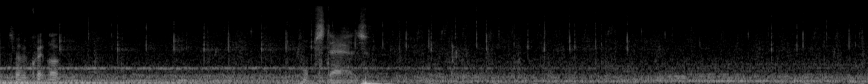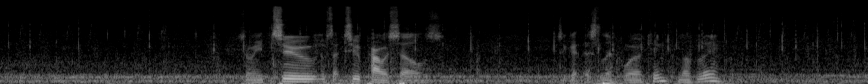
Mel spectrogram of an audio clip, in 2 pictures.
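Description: Small footsteps patter on a hard floor.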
